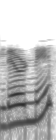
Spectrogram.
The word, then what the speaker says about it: learned: Si termina el verbo en una N, siempre ese ED se va a pronunciar como una D.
